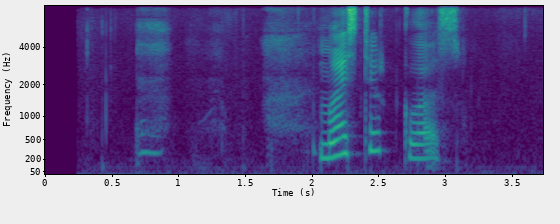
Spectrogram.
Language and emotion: Russian, neutral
